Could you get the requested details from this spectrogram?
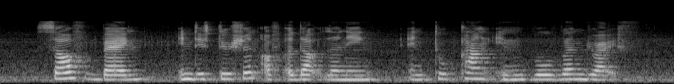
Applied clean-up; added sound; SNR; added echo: none; none; none; none.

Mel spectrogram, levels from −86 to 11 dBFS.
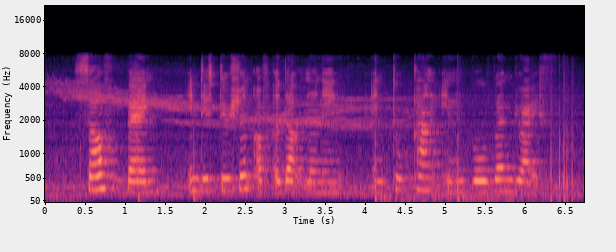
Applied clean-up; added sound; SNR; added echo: none; Fireworks; 14 dB; reverberation time 1.1 s.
